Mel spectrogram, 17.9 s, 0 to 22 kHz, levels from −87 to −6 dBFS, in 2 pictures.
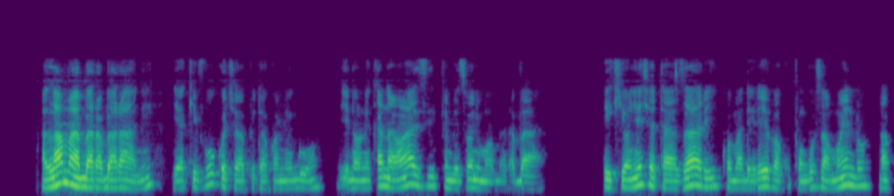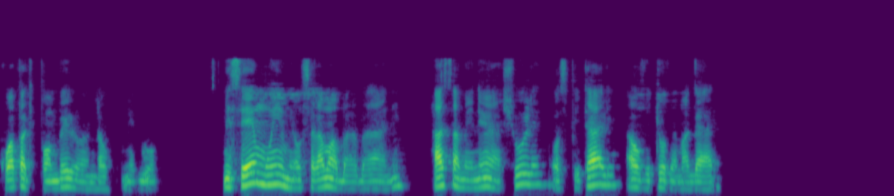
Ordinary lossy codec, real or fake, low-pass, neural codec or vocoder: MP3, 64 kbps; real; 7.2 kHz; none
